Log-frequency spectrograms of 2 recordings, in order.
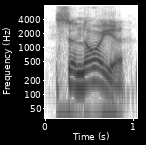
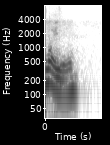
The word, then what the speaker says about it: Swannanoa: Sonoya. – No, not Sonoya. Swannanoa.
